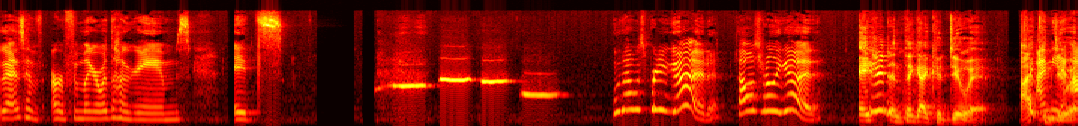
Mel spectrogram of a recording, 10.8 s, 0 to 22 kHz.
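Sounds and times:
speech: 0.0 - 2.9, 6.4 - 10.7
person whistling a short four-note tune: 3.8 - 5.7.

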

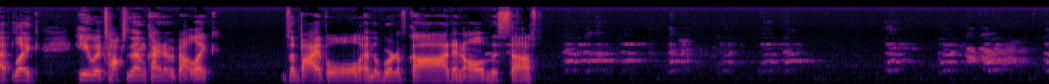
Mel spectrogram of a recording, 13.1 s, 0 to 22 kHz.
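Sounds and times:
speech: 0.0 - 2.8, 3.5 - 6.8
small dog barking outdoors with high-pitched yaps: 7.0 - 10.3, 11.1 - 13.0.

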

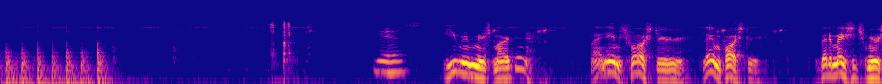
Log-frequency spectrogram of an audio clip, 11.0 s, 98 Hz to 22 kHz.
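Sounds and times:
man knocking on the wooden door of a house: 0.0 - 1.6
thumps: 0.0 - 1.6
speech: 4.7 - 9.6, 10.2 - 11.0.

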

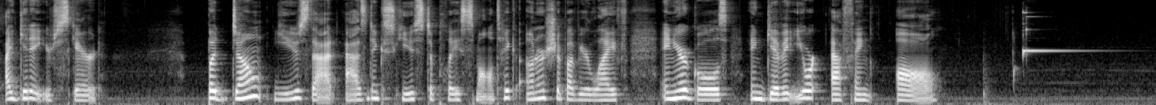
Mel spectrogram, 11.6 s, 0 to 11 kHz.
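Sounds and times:
speech: 0.1 - 1.1, 2.1 - 9.4
bell-like phone text message notification chime: 10.2 - 11.4.

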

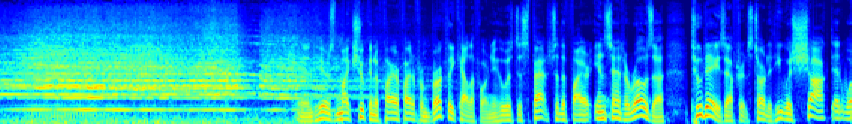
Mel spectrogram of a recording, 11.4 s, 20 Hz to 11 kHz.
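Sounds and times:
fire truck horn blaring in Santa Rosa streets: 0.0 - 6.3
speech: 4.2 - 11.3.

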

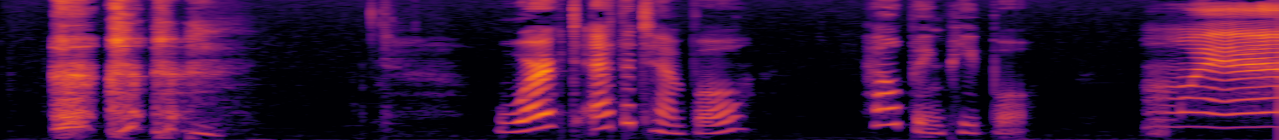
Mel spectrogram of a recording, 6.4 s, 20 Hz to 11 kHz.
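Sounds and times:
person clearing throat: 0.2 - 1.2
speech: 2.5 - 3.8, 4.4 - 6.3.

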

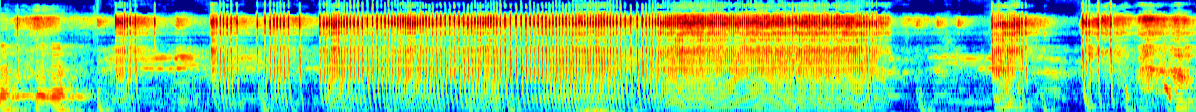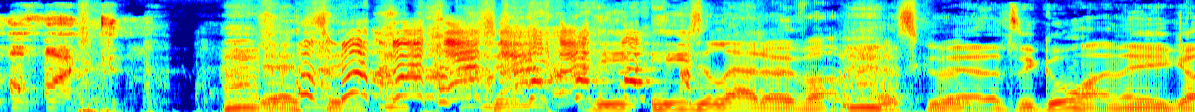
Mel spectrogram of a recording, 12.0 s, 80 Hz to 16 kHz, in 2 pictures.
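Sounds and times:
speech: 0.0 - 0.7, 7.1 - 11.9
laughter: 0.0 - 0.8, 5.6 - 10.7
long loud raspy fart: 0.5 - 5.6.

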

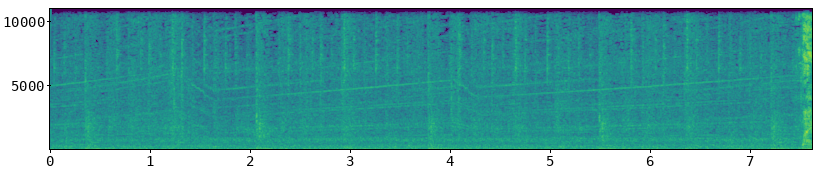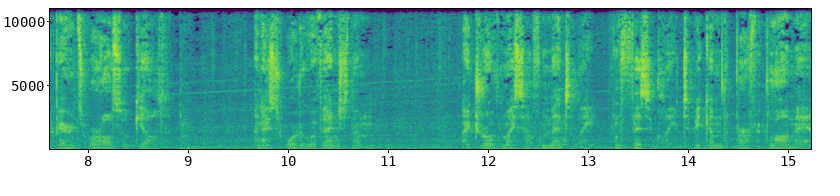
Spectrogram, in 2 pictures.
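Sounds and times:
car engine and road noise while driving: 0.0 - 15.2
faint high whines: 0.0 - 15.2
speech: 7.9 - 8.9, 9.6 - 11.0, 11.8 - 15.2.

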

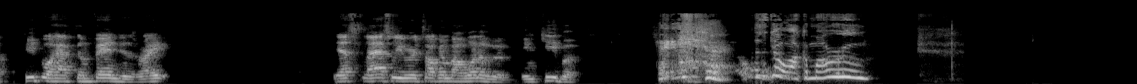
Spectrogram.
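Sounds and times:
speech: 0.0 - 1.8, 3.3 - 5.9, 6.5 - 9.3
quick breathy stifled sneeze: 6.6 - 7.4.

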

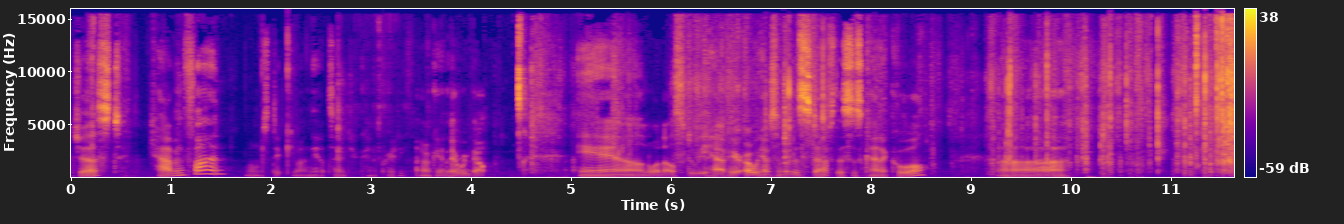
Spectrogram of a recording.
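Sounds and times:
speech: 0.0 - 10.2
paper crinkling: 4.5 - 11.6
coffee-dyed paper tearing: 9.2 - 11.6.

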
